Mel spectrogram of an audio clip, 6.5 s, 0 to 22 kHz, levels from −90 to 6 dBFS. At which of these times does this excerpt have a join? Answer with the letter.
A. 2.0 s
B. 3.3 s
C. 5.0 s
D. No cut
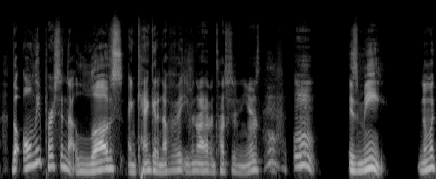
A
